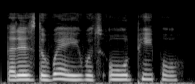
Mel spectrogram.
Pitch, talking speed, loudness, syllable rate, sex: 215 Hz, 215 wpm, -16 LUFS, 4.7 syllables/s, female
